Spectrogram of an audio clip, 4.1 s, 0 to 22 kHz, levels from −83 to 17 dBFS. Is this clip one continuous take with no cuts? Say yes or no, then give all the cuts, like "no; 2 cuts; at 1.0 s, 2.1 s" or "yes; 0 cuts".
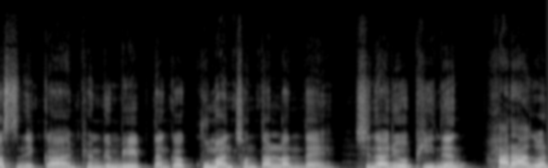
no; 1 cut; at 2.6 s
